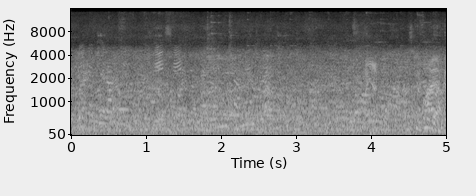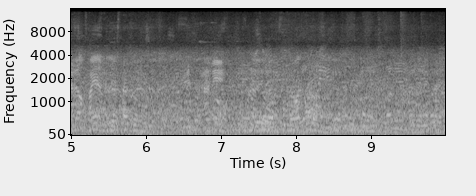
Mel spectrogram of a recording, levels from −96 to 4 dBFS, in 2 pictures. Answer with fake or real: real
